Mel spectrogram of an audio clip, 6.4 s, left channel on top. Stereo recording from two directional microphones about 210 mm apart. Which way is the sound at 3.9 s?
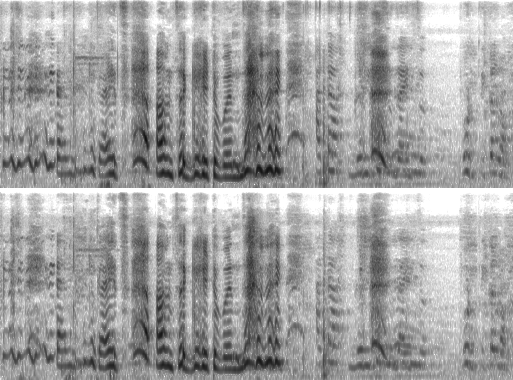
50° left (ahead or behind).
